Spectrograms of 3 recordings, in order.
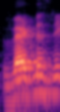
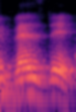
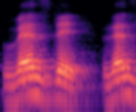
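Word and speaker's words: Wednesday: आप बोल कर देखिए वेडनेसडे की जगह आप बोलिए वेस्ट दे आप कहेंगे सर अगर हम लिखे इसे तो कैसे लिख सकते हैं आप इसे लिखिए वेडनेसडे क्या लिखे दोस्तों हालांकि स्पेलिंग वही होगी ब्लू ए डी एंडेज दी ए ए लेकिन नहीं आप बोलेंगे इसे वेल्स दे का मतलब क्या होता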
